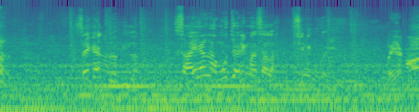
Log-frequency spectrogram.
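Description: Raised, shouted voices of a heated argument over a continuous low rumble.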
